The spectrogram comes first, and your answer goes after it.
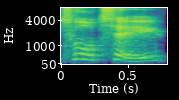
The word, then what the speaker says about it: Tortue: and say something yeah I just wanted to explain tour two which is spelled t-o-r-t-u-e is actually the French word for turtle and all of our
